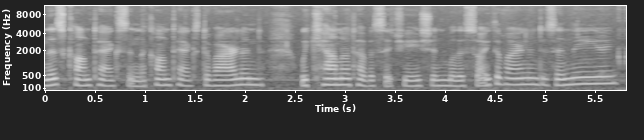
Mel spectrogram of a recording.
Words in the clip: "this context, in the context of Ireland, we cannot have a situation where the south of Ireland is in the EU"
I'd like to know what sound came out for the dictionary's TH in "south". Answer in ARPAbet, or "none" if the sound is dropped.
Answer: TH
